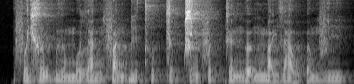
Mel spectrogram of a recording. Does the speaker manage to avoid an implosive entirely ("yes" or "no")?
no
